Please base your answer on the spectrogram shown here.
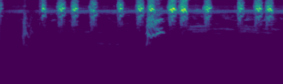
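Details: Mynas raising their babies together; a quick falling squeak, then evenly spaced harsh rasps with a burbled descending call among them, all over a continuous high whine.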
